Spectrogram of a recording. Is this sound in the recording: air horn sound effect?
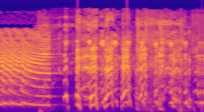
yes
